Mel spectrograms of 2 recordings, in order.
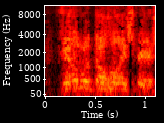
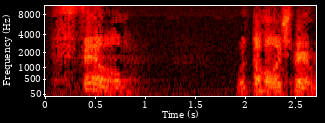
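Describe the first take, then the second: First: "Filled with the Holy Spirit" proclaimed much higher and fast; preacher hammering "Filled with the Holy Spirit" home; emphatic proclamation. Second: Said in the usual way. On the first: Shown as a demonstration. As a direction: lift the whole phrase up high and drive it. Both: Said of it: "notice this next phrase".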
